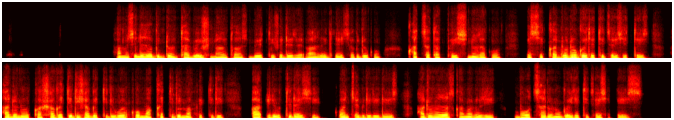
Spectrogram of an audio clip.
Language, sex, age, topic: Gamo, male, 25-35, agriculture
